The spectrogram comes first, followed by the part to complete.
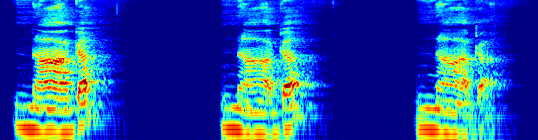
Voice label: "naaga", Dhurga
